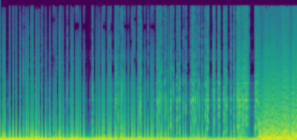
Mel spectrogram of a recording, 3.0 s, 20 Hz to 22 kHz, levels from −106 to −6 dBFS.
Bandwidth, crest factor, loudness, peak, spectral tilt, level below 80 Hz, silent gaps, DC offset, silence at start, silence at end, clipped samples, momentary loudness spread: 18.5 kHz; 4 dB; -24 LUFS; -10 dBFS; -6 dB/octave; -18 dBFS; none; under 0.1%; 0 s; 0 s; under 0.1%; 7 LU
